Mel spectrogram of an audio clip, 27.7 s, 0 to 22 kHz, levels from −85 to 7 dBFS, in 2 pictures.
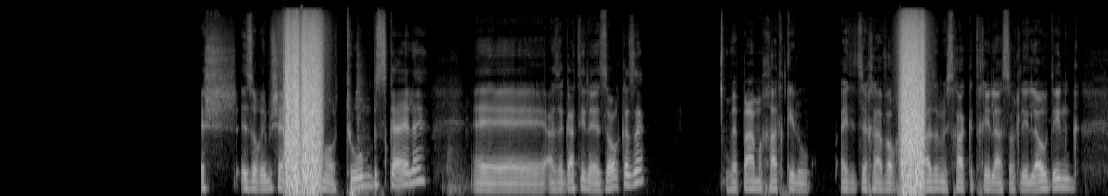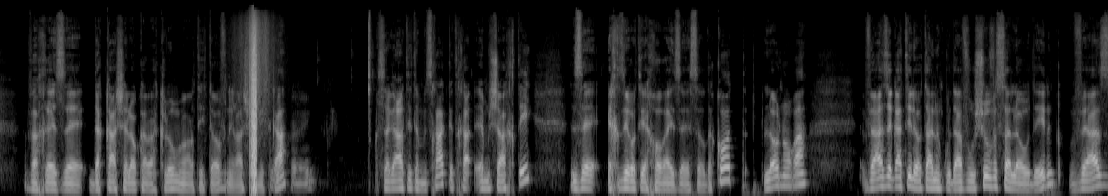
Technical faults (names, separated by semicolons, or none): audio dropout to silence; wireless microphone noise hit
